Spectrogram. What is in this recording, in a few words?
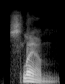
"slim", American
